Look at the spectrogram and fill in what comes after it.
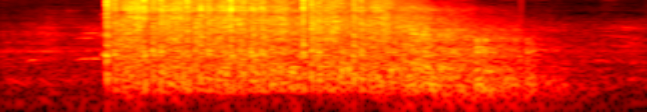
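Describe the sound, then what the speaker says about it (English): Police officers firing their guns at an armed suspect outdoors in a wash: a sudden loud burst of rapid overlapping shots that crackles on for about two seconds, then fades. "Shots fired from my partners."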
